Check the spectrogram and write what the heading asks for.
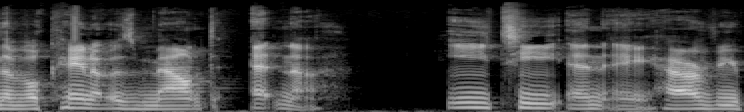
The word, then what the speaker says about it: Etna: E-T-N-A, however you pronounce it, or however the Italians pronounce it.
